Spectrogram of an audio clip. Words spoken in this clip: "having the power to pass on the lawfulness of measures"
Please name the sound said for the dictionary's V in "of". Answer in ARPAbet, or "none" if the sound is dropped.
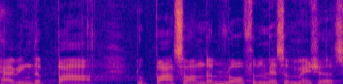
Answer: V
